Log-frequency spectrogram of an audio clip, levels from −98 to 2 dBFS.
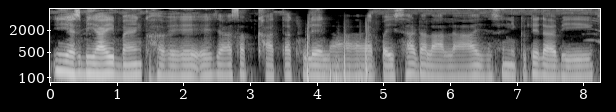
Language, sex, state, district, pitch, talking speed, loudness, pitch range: Bhojpuri, male, Uttar Pradesh, Deoria, 110 Hz, 130 wpm, -27 LUFS, 105-120 Hz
